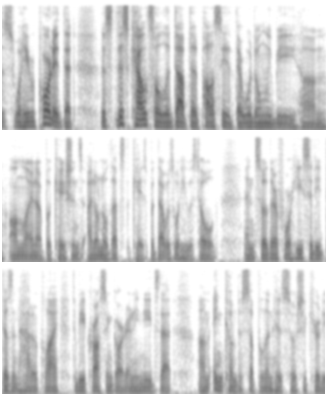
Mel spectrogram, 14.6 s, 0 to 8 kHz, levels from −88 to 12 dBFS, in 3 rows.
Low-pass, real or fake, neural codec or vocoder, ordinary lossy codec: 7.2 kHz; fake; codec, 16 kHz in and 24 kHz out, 0.4 kbps, LongCat-Audio-Codec, two codebook decoder; MP3, 64 kbps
